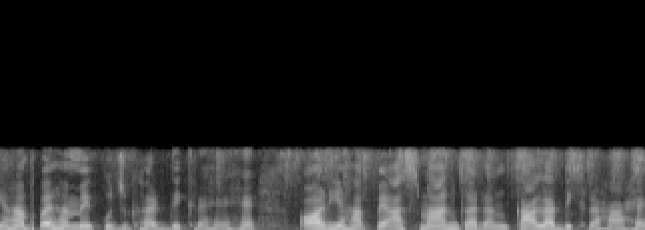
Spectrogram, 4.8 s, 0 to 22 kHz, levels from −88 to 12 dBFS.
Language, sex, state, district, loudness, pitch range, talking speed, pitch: Hindi, female, Jharkhand, Palamu, -20 LUFS, 235-265 Hz, 220 wpm, 245 Hz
